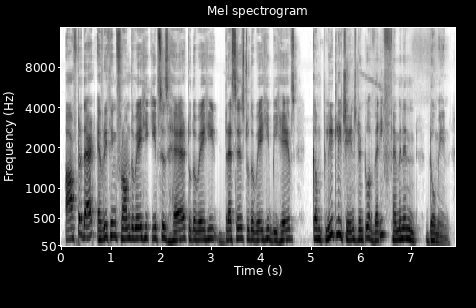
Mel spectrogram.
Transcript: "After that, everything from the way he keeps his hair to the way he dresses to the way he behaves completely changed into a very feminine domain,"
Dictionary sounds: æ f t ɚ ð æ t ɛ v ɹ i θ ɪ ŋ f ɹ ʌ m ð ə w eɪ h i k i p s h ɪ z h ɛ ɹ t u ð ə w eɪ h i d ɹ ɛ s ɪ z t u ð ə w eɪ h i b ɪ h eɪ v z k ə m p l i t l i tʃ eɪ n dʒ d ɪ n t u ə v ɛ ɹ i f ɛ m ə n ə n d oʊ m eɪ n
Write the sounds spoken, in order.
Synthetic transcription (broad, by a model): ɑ f t ɚ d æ t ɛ v ɹ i t ɪ ŋ f ɹ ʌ m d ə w eɪ h i k i p s h ɪ z h ɛ ɹ t u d ə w eɪ h i d ɹ ɛ s ɪ z t u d ə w eɪ h i b ɪ h eɪ v z k ə m p l i t l i tʃ eɪ n dʒ d ɪ n t u ə v ɛ ɹ i f ɛ m ə n ə n d oʊ m eɪ n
